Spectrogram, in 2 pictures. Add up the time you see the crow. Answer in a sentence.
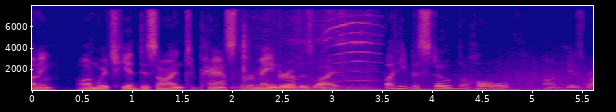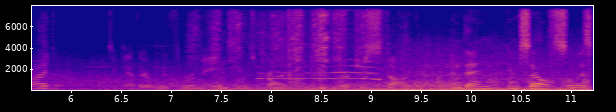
The crow can't be heard in this clip.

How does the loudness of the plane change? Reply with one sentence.
The volume of the plane goes up.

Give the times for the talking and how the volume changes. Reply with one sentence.
The talking can be heard from 0.0 to 11.1 s, getting quieter then louder.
